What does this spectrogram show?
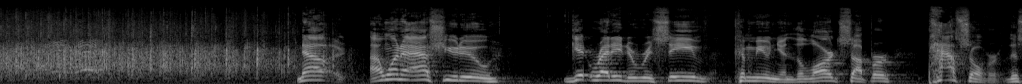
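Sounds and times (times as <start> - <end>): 
audience clapping: 0.0 - 3.6
speech: 3.0 - 10.2.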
